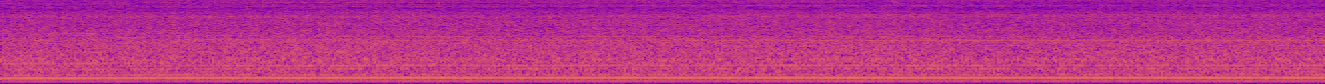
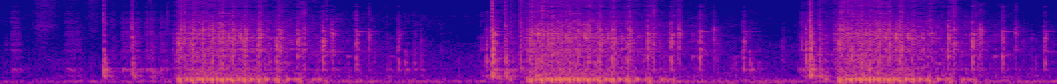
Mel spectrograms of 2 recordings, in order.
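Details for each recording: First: Stihl backpack blower bought as a non-starter, after the carburetor H screw turned a quarter turn richer: steady high-pitched two-stroke drone that holds even without surging, then cuts off; running normally. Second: Stihl backpack blower with no primer bulb, choked, old fuel still in: three rope pulls about every second and a half, each a brief whirring crank that never catches; no start, later traced to stale fuel.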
